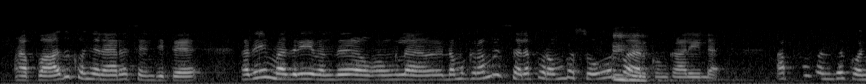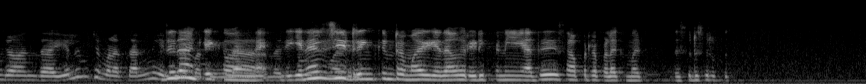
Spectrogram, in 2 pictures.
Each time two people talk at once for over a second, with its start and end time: 10.3-12.3

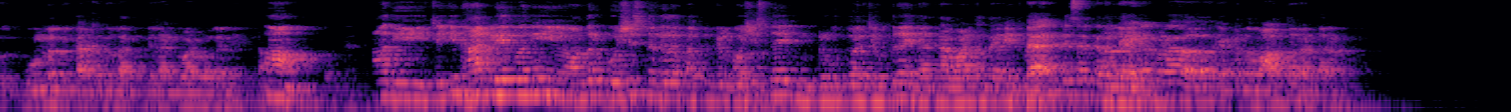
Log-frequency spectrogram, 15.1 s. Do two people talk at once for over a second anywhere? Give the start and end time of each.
none

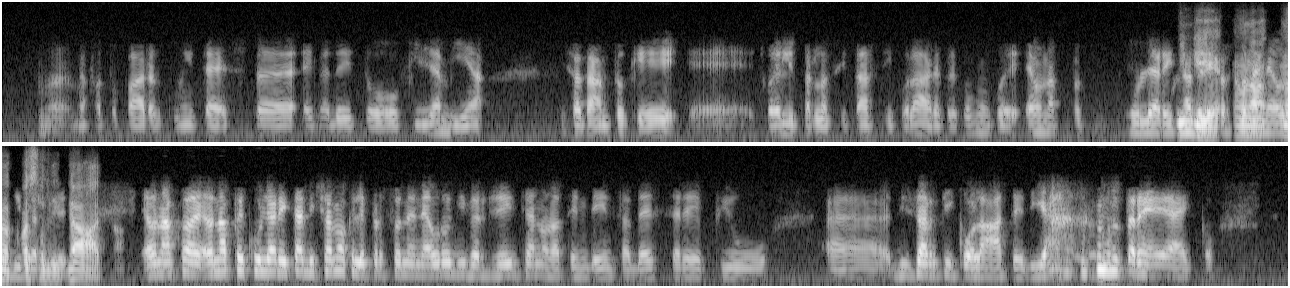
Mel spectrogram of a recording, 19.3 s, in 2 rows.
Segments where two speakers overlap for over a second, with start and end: 8.8-10.1

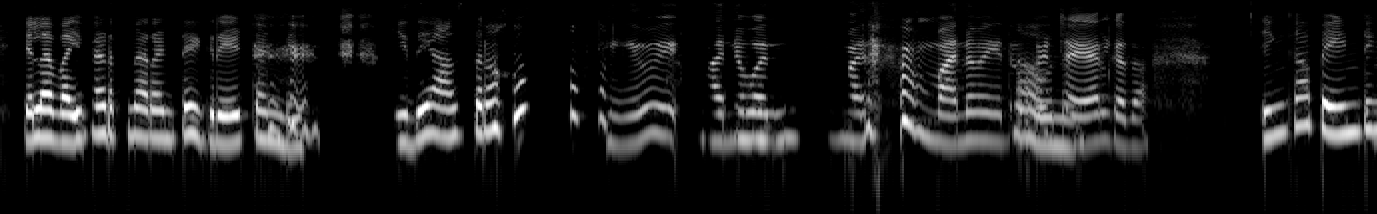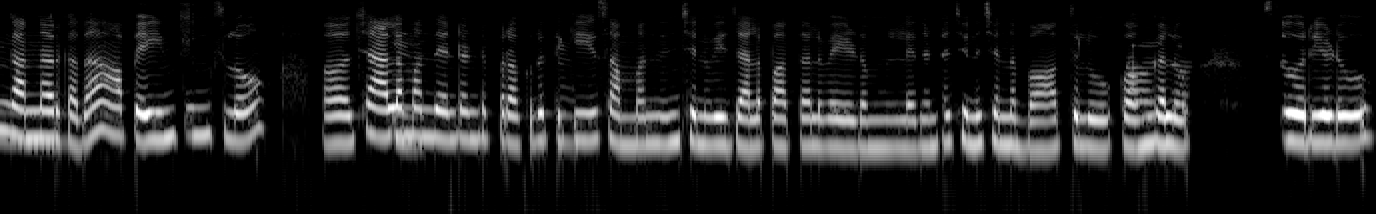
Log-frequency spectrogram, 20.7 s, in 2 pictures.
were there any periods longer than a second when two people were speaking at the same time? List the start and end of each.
none

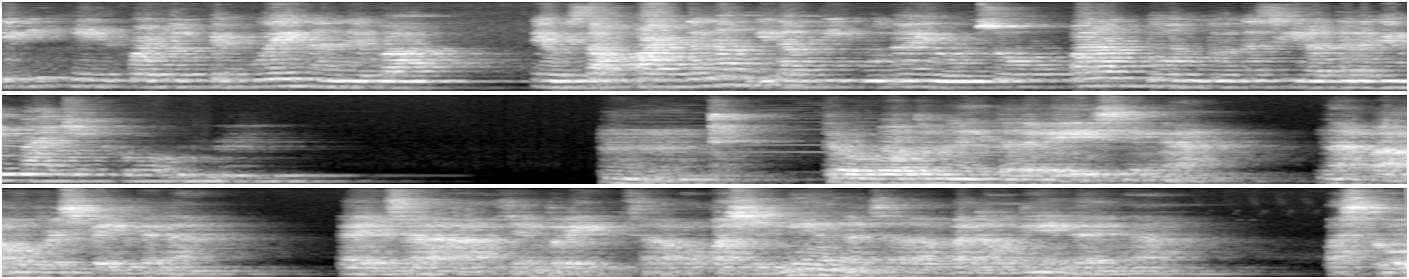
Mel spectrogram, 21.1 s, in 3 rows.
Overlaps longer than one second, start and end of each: none

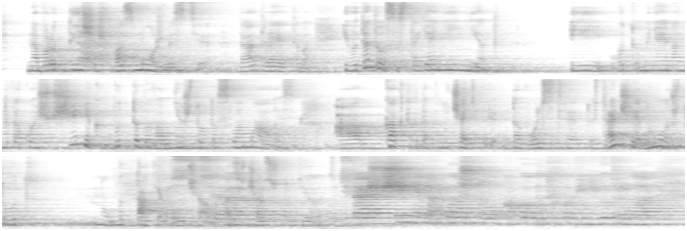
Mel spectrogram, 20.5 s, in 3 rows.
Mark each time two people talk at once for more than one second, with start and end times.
15.2-16.4

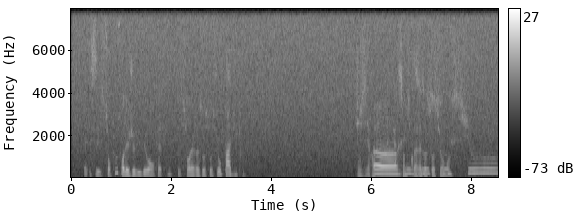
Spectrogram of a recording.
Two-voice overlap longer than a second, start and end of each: 6.0-7.6

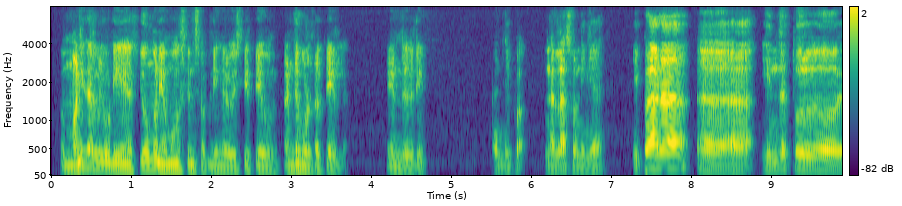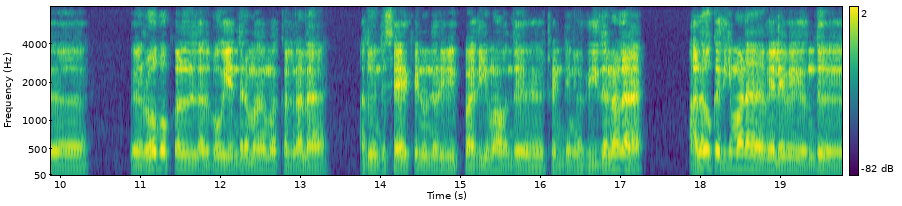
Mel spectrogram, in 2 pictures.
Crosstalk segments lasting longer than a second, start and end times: none

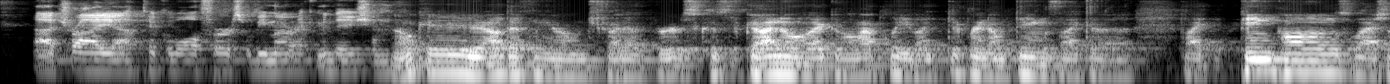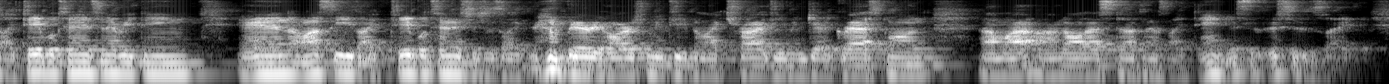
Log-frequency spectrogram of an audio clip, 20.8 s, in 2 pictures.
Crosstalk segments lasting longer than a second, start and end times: none

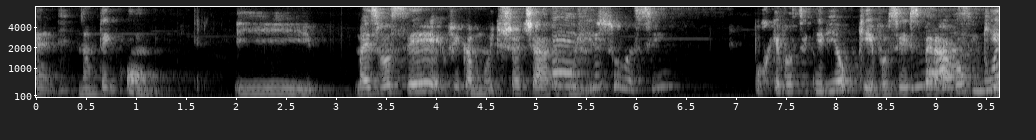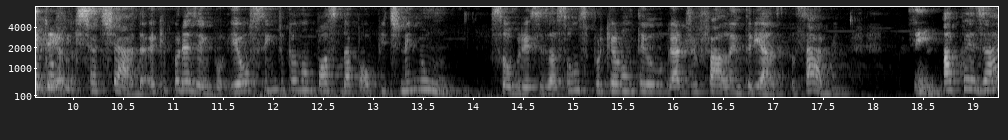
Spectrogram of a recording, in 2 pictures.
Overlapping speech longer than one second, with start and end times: 8.7-10.2

